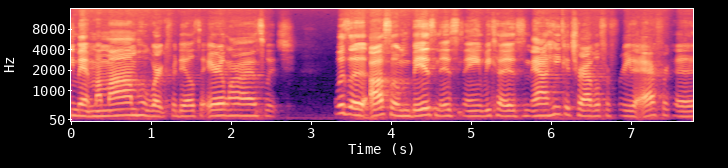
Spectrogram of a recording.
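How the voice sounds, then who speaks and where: Her voice is an unremarkable speaking voice: a woman with an American accent, medium pitch, fairly even intonation and a moderate pace. Her loudness swings widely, and the recording is very clean with a silent background. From Texas and Georgia (Dallas, Atlanta). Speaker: food safety entrepreneur and children's author. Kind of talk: interview.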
